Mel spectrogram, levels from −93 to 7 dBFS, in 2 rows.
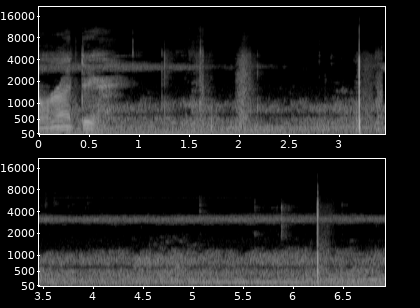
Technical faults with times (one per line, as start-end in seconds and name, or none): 3.42 damaged data in a compressed stream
